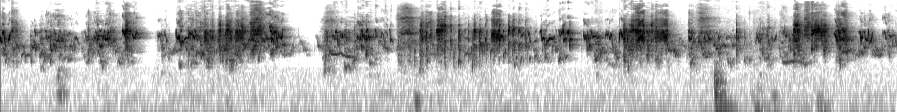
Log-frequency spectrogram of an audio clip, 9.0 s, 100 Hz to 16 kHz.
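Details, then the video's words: Conure parakeet squawking in long harsh bursts separated by two short pauses, with faint low knocks late on. "7 hours of relaxing conure parakeet sounds"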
